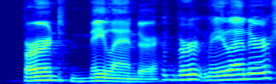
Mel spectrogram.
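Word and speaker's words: Bernd Mayländer: I'm saying his name wrong. Bernd Maylander.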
